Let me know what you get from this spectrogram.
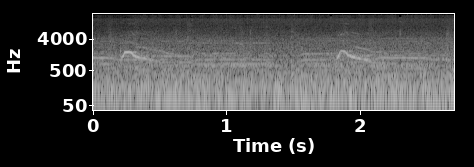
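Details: A Douglas squirrel on a branch overhead in coastal Oregon old-growth rainforest, around Memorial Day in late May, gives an alarm call: two sharp chirps that rise, then slide downward, about one and a half seconds apart.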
